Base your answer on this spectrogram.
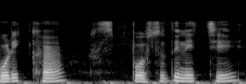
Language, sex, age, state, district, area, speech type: Bengali, male, 18-30, West Bengal, Cooch Behar, urban, spontaneous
